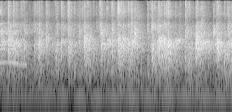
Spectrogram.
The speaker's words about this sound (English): Come on, clap hands for the Lord one more time.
